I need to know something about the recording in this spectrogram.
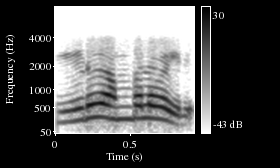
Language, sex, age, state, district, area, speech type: Malayalam, female, 60+, Kerala, Wayanad, rural, conversation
